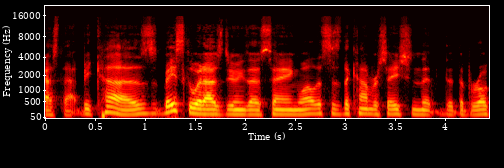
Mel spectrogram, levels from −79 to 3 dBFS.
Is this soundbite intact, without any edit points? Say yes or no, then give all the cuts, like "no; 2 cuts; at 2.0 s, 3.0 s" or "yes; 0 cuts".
yes; 0 cuts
